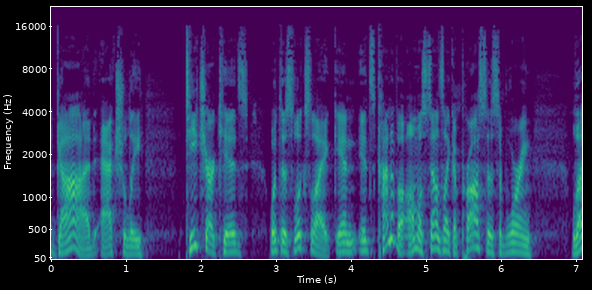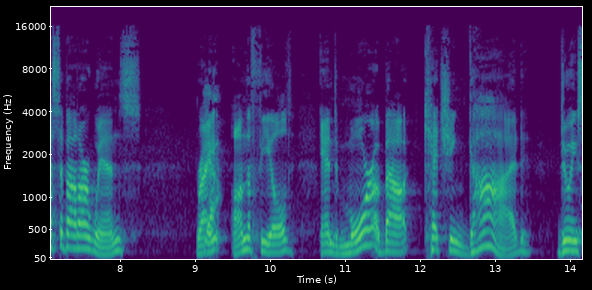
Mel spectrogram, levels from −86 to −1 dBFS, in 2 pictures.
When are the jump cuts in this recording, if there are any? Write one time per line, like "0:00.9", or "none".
0:10.6

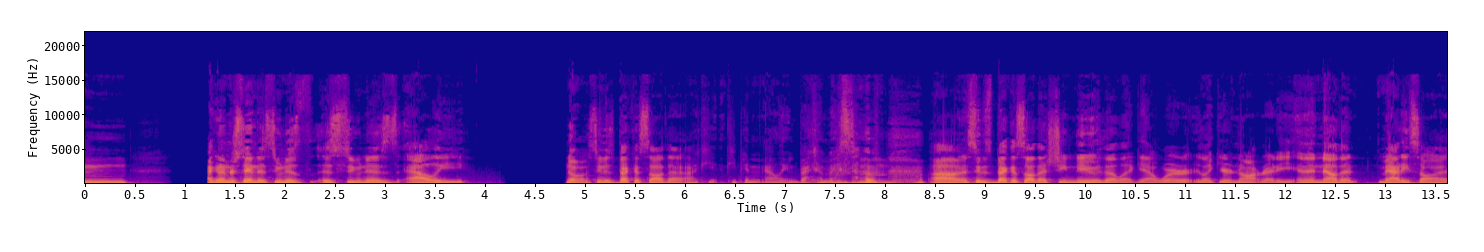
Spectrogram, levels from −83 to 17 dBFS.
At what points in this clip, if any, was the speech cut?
none

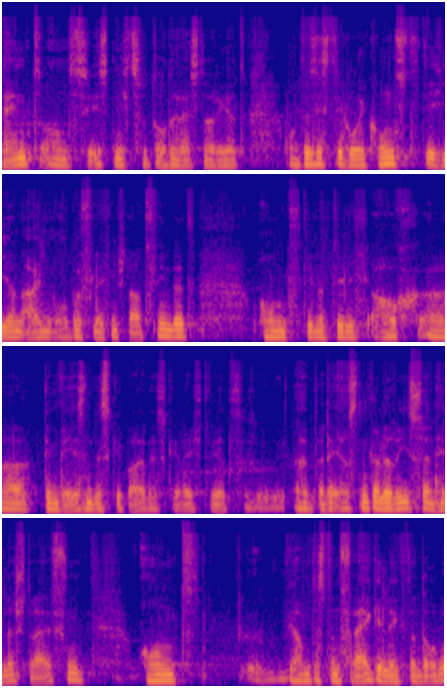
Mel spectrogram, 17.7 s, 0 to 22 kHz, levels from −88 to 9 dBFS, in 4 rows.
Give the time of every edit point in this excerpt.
0:09.2
0:11.7

